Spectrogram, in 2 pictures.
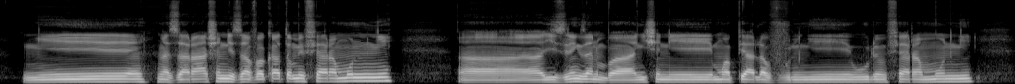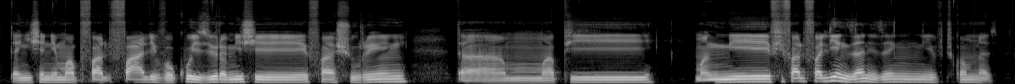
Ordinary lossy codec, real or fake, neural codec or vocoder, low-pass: none; real; none; none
